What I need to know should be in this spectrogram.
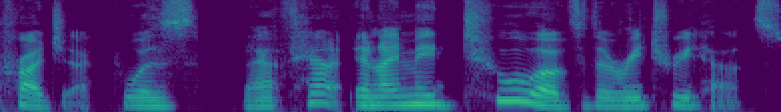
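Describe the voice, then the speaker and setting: In a very clean recording with a silent background, a woman with an unremarkable speaking voice speaks at a medium pitch with ordinary pitch variation, in a dry, close sound with no echo. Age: 60s. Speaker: knitter. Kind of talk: casual chat.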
